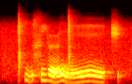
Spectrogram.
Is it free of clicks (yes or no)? no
